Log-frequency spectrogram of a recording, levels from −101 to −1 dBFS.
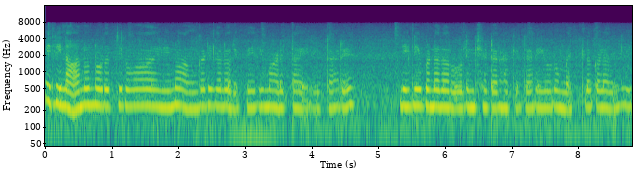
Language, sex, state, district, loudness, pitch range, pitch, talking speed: Kannada, female, Karnataka, Raichur, -16 LUFS, 225-240 Hz, 230 Hz, 100 wpm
